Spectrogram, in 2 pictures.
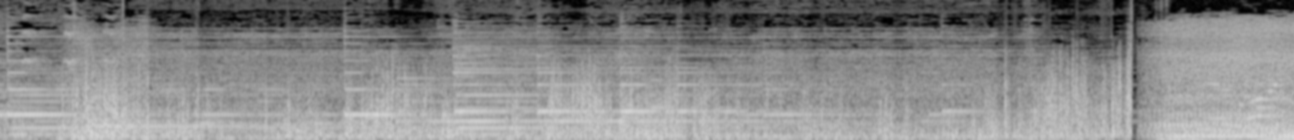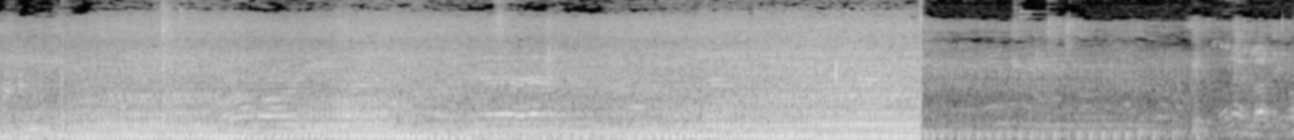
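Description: Background music with steady melodic notes, then an abrupt cut about halfway in to loud motorcycle riding noise: engine rumble with wind rushing over the microphone. This stops suddenly near the end, leaving quieter outdoor sound.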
